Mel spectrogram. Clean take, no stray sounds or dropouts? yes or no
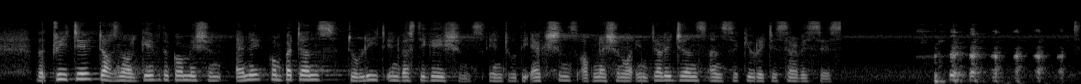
no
